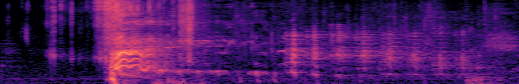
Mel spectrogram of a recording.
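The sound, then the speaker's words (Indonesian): A loud crunch of crisp cow-skin crackers (rambak) being bitten, followed by several seconds of softer crackly chewing, with a brief giggle near the start. “rambak rambak sapi apa babi deh itu sapi sapi uh, uh. sapi denger denger suaranya apa suaranya”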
